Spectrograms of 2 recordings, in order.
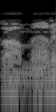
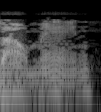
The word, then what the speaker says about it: amen: I said, well, it really wasn't pronounced amen. It was amen.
